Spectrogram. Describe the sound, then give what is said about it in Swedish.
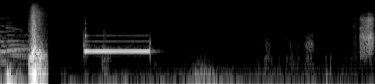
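A single steady electronic ringing tone from an outgoing phone call to a friend, lasting about a second, preceded by a brief loud thump and followed by quiet shuffling and a short burst of hiss. “Det som kommer hända nu är alltså att jag kommer ringa upp en vän”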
